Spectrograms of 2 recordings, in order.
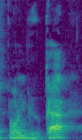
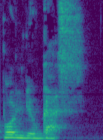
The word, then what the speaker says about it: Dukas: El amigo Edgardo me señaló que la pronunciación del nombre del compositor de El aprendiz de brujo no es Paul Dukas, sino Paul Dukas.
